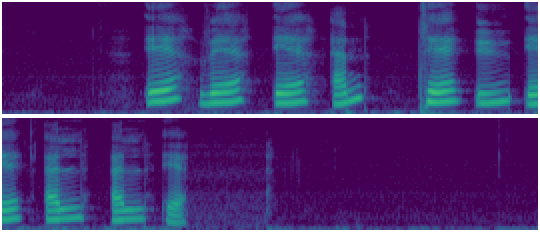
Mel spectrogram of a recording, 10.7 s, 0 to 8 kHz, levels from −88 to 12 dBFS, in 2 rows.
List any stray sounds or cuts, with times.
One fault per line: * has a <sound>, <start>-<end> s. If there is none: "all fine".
all fine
